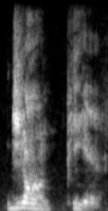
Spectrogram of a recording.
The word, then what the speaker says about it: Jean Pierre: I butchered it yeah my name is Jean Pierre John Pierre so I I was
